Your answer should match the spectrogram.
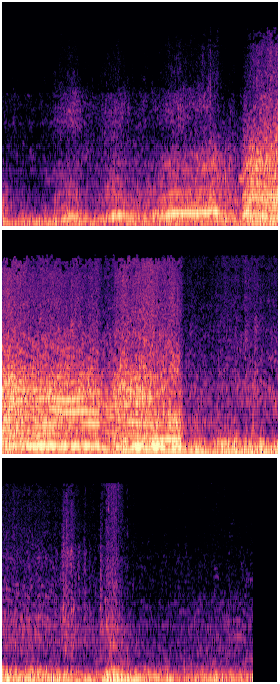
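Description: Sand rail dune buggy's engine revving, its pitch climbing over a few seconds, then much louder for about three seconds as the buggy passes close, the pitch dropping near the end of the pass. After that the engine drops back to a lower, steadier rumble.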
